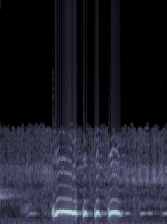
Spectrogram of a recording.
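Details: One soft, rippling coo phrase from a zebra dove in full song, used to lure other zebra doves into answering: a sustained opening note followed by three clipped notes, with quiet trilling before and after and a low hum behind.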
